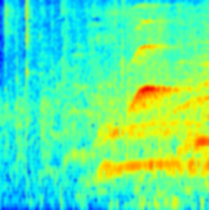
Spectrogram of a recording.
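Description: Audience cheering and applauding, swelling loudly about a second in, with many voices calling out together.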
